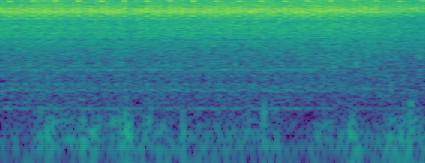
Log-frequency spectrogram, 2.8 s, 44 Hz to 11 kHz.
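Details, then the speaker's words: 2016 Kia Sorento 2.4 with P0304 cylinder 4 misfire, with an oil-fouled plug; engine burns oil, 2.5 quarts added: steady even idle, smooth low throb, misfire count zero, running cleanly on all cylinders. "so I got zero on there now all right Miss fire's gone"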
